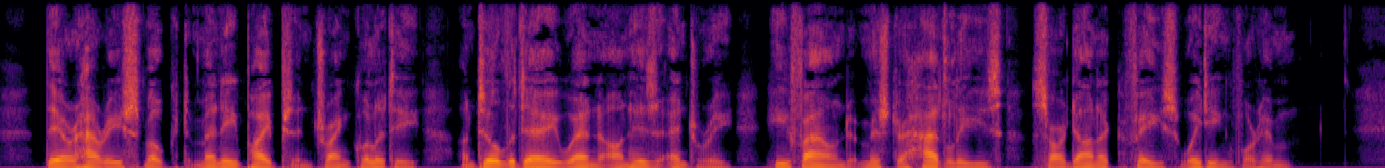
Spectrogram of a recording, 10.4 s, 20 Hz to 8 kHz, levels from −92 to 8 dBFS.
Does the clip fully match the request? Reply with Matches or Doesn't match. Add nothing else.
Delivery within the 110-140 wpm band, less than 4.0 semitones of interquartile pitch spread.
Matches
